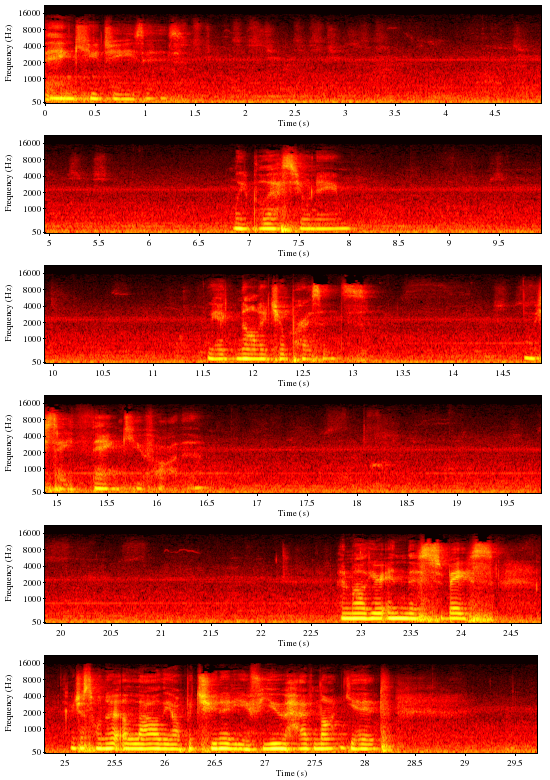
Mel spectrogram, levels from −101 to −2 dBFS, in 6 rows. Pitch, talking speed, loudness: 190 Hz, 70 wpm, -28 LUFS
